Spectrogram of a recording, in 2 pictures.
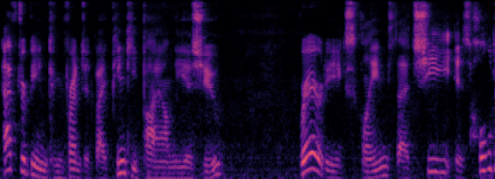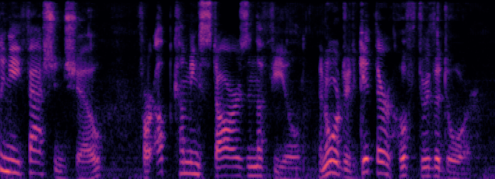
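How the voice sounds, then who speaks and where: A male review show host with a lively, swinging pitch. He narrates in a sarcastic, theatrical comedy style, with faint noise behind him. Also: moderate pace, low-quality recording. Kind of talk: comedic review, part scripted, part ad-libbed.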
